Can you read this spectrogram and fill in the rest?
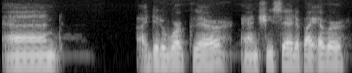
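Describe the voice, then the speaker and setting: A man in his seventies sharing an unscripted personal reminiscence at an online memorial, halting with long pauses between words. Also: mid-range voice, little pitch movement. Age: 70s. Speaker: memorial speaker. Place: online video call. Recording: dull, lo-fi online call audio.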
